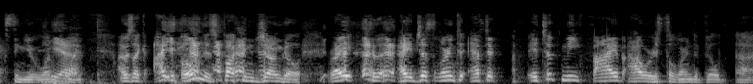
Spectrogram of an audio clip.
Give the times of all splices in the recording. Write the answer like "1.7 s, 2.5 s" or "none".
4.0 s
